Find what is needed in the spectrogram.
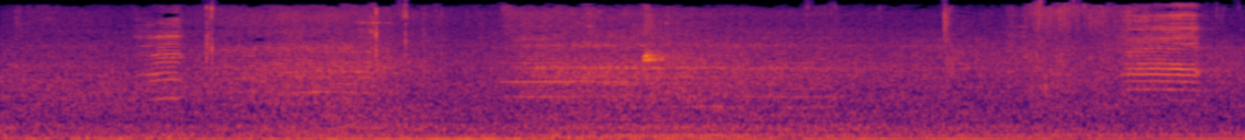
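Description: Steady low rumble of a motor vehicle engine running nearby, growing stronger about halfway through.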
